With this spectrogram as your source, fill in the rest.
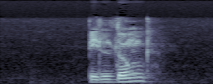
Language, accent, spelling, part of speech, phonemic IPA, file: German, Austria, Bildung, noun, /ˈbɪldʊŋ/, De-at-Bildung.ogg
- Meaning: 1. cultivation, refinement, education, culture 2. formation, creation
